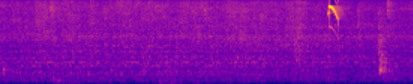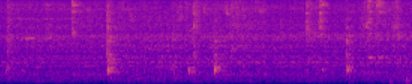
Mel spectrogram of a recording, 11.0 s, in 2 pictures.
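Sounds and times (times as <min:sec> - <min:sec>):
nestling bird squeaking: 0:04.4 - 0:04.6
soft short sounds: 0:04.4 - 0:04.6.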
